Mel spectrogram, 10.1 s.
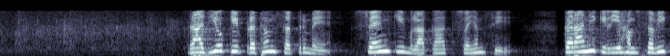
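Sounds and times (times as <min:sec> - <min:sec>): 
audience applauding at a Rajyoga gathering on the Gyan Sarovar campus: 0:00.0 - 0:02.9
speech: 0:02.8 - 0:07.7, 0:08.5 - 0:10.0.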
